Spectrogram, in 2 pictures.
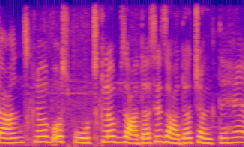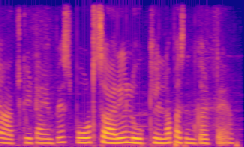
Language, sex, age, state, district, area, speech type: Urdu, female, 18-30, Uttar Pradesh, Ghaziabad, rural, spontaneous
